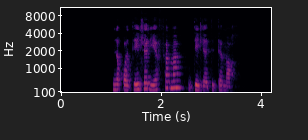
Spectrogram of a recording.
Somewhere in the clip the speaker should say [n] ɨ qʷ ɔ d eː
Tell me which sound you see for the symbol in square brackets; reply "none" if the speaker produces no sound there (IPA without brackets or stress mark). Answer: n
